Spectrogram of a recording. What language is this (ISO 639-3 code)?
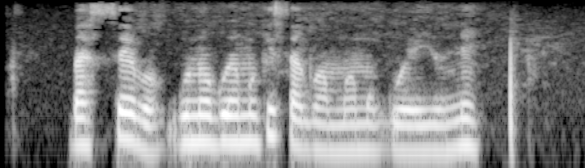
lug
